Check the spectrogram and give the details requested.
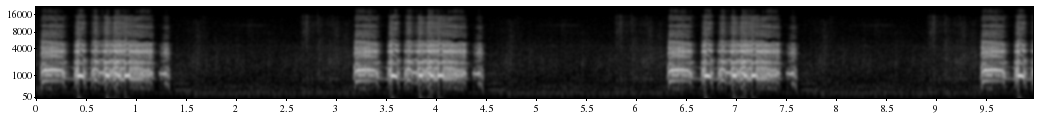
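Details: Decoy rooster crowing to call in other roosters for trapping: four brief, segmented cock-a-doodle-doo crows repeated at a steady interval of roughly three seconds, separated by near silence.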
